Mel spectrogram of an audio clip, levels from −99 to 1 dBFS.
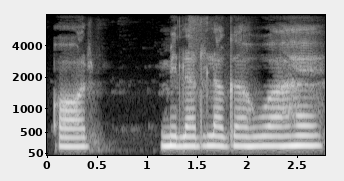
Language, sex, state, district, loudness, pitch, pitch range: Hindi, female, Bihar, Purnia, -13 LUFS, 205 Hz, 200-210 Hz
